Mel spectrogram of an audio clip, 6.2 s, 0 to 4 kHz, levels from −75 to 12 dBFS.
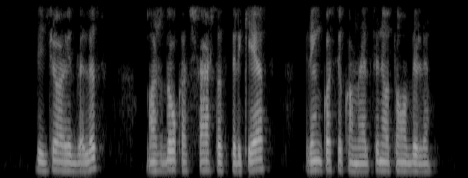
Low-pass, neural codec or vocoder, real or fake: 3.6 kHz; none; real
